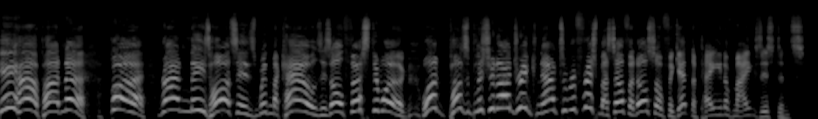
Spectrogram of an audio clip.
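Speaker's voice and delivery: put-on cowboy voice. Opening a sponsor skit for the episode, playing a cowboy: cowboy voice. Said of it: "I was a cowboy that's travelled".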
